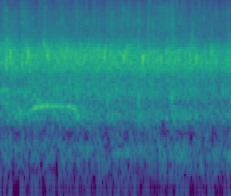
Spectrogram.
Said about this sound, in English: Let's give him a round of applause too.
